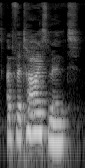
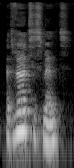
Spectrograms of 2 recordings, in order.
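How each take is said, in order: First: It is said with an American pronunciation. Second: It is said with a British pronunciation. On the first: "is American" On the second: "is a British"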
